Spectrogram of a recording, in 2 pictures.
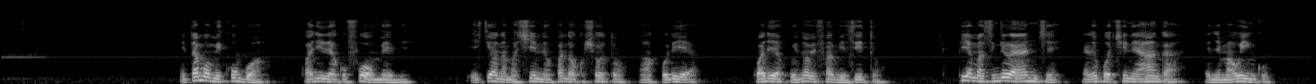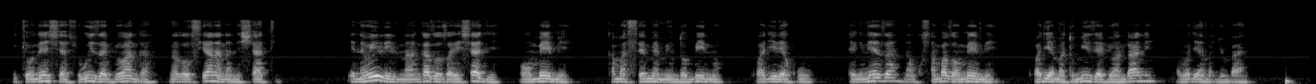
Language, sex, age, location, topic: Swahili, male, 25-35, Dar es Salaam, government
